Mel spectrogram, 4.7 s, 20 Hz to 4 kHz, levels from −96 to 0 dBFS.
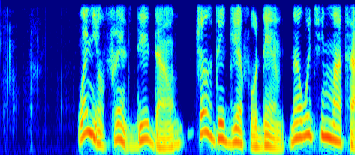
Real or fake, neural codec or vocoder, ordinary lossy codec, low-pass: fake; codec, 16 kHz in and 24 kHz out, 2.2 kbps, FireRedTTS-2 codec; none; 3.6 kHz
